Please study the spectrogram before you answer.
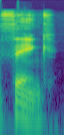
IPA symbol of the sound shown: θ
